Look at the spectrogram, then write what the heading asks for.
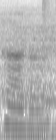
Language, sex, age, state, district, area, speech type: Marathi, male, 18-30, Maharashtra, Ahmednagar, urban, spontaneous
